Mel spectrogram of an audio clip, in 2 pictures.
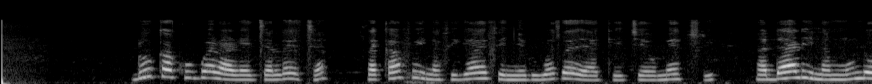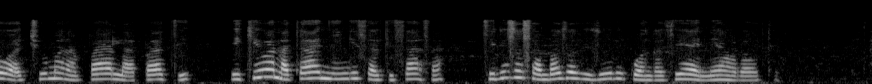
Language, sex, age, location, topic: Swahili, female, 36-49, Nairobi, finance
